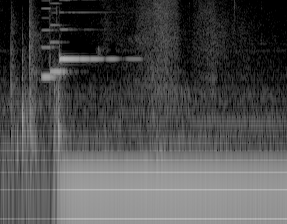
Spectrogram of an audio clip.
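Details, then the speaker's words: Samsung washer after replacing drain pump whose blade had broken off (ND error), on quick wash: after button beeps a steady low hum holds evenly as the pump empties water; normal drain pump running. "I'm going to start on a basic quick wash and you shall hear the pump working soon as I turn this on it will kick it will start the noise going"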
